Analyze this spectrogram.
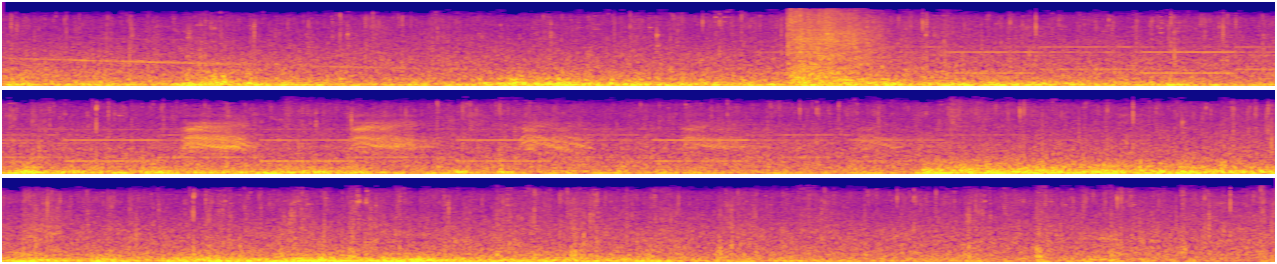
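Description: Footsteps thud and crunch steadily on the ground.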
